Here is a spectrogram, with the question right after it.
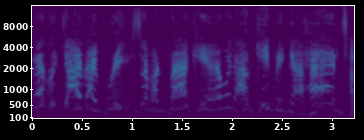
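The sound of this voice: A raspy, cartoonish character voice with an extremely high pitch and a fairly quick pace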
